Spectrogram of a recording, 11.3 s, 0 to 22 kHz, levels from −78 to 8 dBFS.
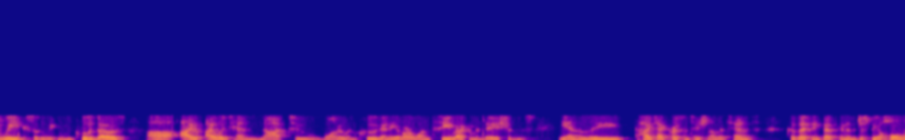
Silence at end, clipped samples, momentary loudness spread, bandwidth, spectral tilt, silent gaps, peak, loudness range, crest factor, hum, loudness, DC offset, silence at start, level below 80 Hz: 0 s; under 0.1%; 10 LU; 4.1 kHz; -5 dB/octave; none; -4 dBFS; 3 LU; 18 dB; none; -22 LUFS; under 0.1%; 0 s; -62 dBFS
